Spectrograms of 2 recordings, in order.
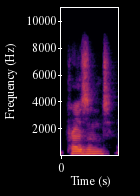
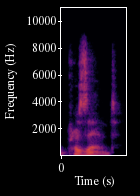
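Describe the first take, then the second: First: PRE-sent, noun stress; stress on first syllable of present. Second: Pre-SENT, verb stress; stress on second syllable of present. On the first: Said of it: "high tick mark before the P". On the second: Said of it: "and before the Z". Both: Shown as a demonstration.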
